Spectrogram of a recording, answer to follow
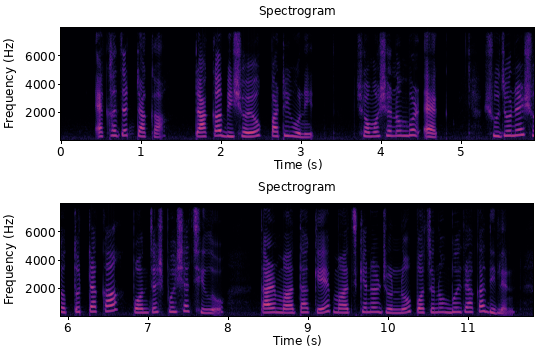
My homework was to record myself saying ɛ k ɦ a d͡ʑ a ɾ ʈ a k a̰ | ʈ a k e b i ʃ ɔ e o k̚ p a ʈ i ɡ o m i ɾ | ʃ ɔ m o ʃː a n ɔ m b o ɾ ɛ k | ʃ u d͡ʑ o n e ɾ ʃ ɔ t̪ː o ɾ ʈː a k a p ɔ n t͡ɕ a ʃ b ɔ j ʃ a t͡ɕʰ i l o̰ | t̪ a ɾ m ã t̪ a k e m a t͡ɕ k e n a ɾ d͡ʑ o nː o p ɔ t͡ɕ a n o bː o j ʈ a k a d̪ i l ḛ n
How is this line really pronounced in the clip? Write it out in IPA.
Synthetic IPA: ɛ k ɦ a d͡ʑ a ɾ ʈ a k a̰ | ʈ a k a b i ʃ ɔ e o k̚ p a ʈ i ɡ o n i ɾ | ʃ ɔ m o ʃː a n ɔ m b o ɾ ɛ k | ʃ u d͡ʑ o n e ɾ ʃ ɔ t̪ː o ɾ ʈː a k a p ɔ n t͡ɕ a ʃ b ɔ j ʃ a t͡ɕʰ i l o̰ | t̪ a ɾ m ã t̪ a k e m a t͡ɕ k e n a ɾ d͡ʑ o nː o p ɔ t͡ɕ a n o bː o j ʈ a k a d̪ i l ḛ n

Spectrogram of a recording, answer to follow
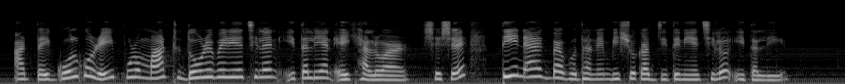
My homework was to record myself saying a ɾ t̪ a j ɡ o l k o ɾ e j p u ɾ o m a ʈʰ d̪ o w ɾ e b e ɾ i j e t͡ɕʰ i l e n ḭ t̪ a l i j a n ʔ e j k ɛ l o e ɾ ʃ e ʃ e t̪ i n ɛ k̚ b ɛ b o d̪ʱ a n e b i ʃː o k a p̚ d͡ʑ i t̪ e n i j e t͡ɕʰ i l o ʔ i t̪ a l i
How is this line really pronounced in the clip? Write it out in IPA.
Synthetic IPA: a ɾ t̪ a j ɡ o l k o ɾ e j p u ɾ o m a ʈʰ d̪ o w ɾ e b e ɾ i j e t͡ɕʰ i l e n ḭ t̪ a l i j a n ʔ e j kʰ ɛ l o a ɾ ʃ e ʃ e t̪ i n ɛ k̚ b ɛ b o d̪ʱ a n e b i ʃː o k a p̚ d͡ʑ i t̪ e n i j e t͡ɕʰ i l o ʔ i t̪ a l i

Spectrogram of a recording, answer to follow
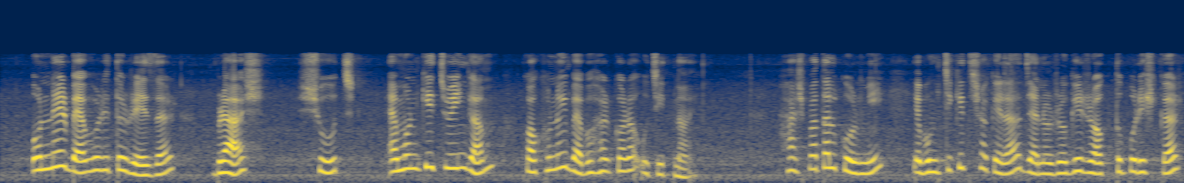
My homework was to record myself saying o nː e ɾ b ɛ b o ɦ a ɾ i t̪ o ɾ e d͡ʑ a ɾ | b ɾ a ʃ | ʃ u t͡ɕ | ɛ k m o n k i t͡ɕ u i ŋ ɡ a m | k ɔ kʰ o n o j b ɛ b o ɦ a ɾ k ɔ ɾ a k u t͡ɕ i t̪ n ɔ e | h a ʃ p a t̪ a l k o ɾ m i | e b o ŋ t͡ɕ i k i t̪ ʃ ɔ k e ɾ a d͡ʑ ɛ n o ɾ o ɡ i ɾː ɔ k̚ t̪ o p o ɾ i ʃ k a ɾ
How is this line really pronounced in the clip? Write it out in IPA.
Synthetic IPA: o nː e ɾ b ɛ b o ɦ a ɾ i t̪ o ɾ e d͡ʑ a ɾ | b ɾ a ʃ | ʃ u t͡ɕ | ɛ m o n k i t͡ɕ u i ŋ ɡ a m | k ɔ kʰ o n o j b ɛ b o ɦ a ɾ k ɔ ɾ a ʔ u t͡ɕ i t̪ n ɔ e | h a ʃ p a t̪ a l k o ɾ m i | e b o ŋ t͡ɕ i k i t̪ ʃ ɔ k e ɾ a d͡ʑ ɛ n o ɾ o ɡ i ɾː ɔ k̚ t̪ o p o ɾ i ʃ k a ɾ

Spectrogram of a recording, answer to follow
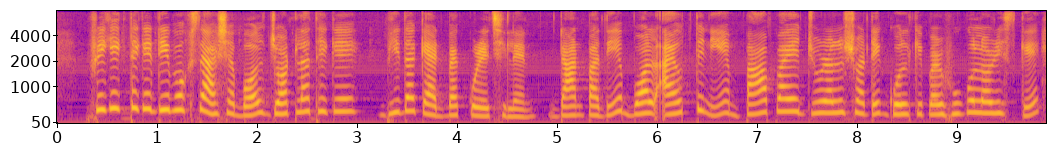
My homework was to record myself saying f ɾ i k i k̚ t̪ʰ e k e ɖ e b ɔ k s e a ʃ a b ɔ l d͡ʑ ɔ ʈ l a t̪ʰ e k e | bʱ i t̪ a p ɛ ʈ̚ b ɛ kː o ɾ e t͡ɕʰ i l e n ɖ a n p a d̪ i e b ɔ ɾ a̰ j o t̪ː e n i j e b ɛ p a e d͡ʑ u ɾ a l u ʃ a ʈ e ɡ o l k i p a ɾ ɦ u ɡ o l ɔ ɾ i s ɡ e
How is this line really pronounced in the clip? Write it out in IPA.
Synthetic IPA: f ɾ i k i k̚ t̪ʰ e k e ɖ i b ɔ k s e a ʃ a b ɔ l d͡ʑ ɔ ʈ l a t̪ʰ e k e | bʱ i d̪ a k ɛ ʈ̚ b ɛ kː o ɾ e t͡ɕʰ i l e n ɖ a n p a d̪ i e b ɔ l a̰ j o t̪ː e n i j e b a p a e d͡ʑ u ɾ a l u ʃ a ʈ e ɡ o l k i p a ɾ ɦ u ɡ o l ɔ ɾ i s k e

